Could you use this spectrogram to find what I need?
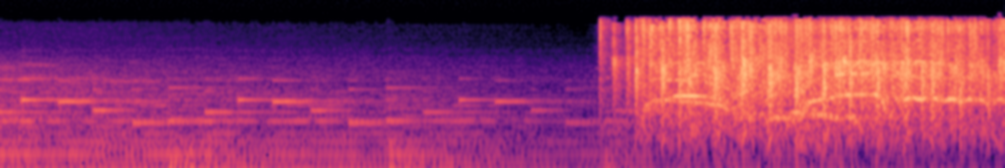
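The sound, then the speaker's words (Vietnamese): Crowd applause fills a tea house as a story sound effect. Many hands clap in a dense, loud, steady burst that breaks in after a low sustained musical passage and carries on to the end. “Tiếng vỗ tay xung quanh vang lên”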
